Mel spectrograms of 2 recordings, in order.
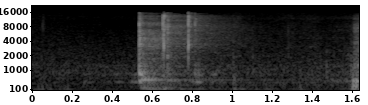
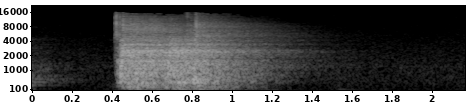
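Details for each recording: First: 1988 Yamaha Wavejammer starter solenoid, removed and powered on bench supply: sharp metallic clicks but contacts never close (no continuity), causing the no-start. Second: 1988 Yamaha Wavejammer with a no-start, weak-battery-like issue, solenoid checked and hooked to a good strong battery: three strong bursts of brisk, even full-speed starter cranking; motor now turns over properly, normal cranking.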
